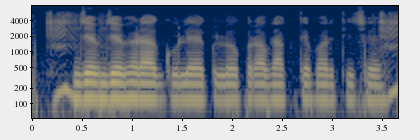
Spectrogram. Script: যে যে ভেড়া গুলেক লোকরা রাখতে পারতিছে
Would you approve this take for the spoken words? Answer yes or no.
yes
